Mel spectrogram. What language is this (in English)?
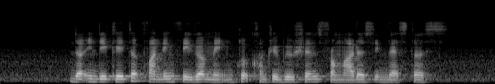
English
